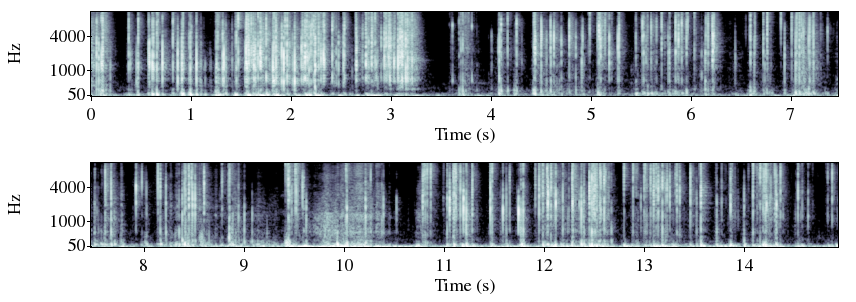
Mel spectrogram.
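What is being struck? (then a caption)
Beeswax-coated cotton food wrap. A pink strawberry-print beeswax-coated cotton food wrap is held close to the microphones while long nails and fingers peel its stuck folds apart. Dense, bright crinkling and sticky tearing crackles run continuously, with brief quiet gaps and a soft low rumble underneath.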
